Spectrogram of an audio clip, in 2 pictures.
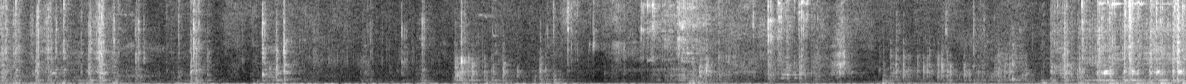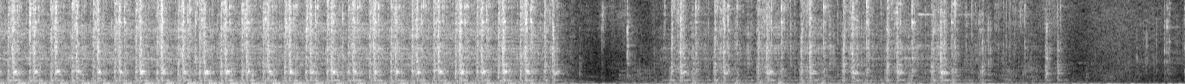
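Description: A sewing machine top stitches a handbag in quick rapid clatters, with a steadier, louder burst of stitching in the middle, close by and with no talking.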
